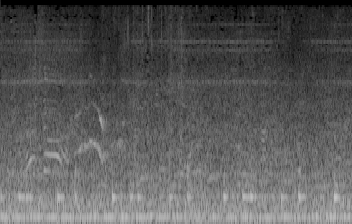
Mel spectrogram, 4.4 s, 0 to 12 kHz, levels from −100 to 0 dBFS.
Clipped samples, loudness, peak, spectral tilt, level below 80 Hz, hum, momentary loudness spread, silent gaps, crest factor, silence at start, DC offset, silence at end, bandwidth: under 0.1%; -35 LUFS; -18 dBFS; -7 dB/octave; -38 dBFS; none; 2 LU; none; 14 dB; 0 s; under 0.1%; 0 s; 11 kHz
